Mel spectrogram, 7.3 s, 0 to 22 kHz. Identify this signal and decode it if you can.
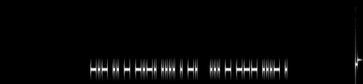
Morse code, heard as a keyed tone, about 32 wpm, 700 Hz. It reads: KITCHEN STOVE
